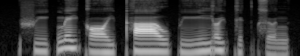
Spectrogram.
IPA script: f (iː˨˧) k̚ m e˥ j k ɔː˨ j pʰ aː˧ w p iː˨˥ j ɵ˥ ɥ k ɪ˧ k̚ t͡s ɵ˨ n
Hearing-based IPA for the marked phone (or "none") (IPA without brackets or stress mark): iː˨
